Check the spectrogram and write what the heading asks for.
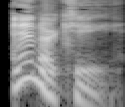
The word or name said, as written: anarchy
